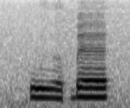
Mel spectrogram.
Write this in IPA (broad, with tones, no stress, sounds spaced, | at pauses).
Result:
k w ɨ̤˨˩ ə̯ ɓ ɛ˧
